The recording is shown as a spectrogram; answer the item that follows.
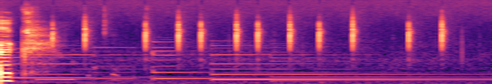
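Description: Background music: soft held synth chords that change a few times, over a light ticking beat of about four ticks a second.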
